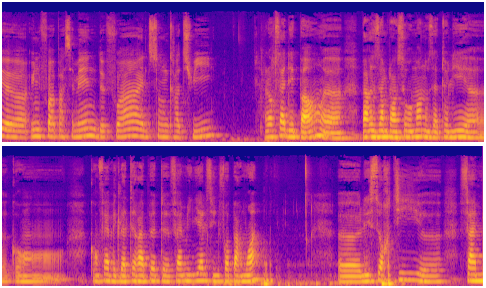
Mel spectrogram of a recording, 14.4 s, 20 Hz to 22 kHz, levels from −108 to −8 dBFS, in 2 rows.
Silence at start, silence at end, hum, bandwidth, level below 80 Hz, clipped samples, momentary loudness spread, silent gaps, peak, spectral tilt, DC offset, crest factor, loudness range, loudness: 0 s; 0 s; none; 16.5 kHz; -52 dBFS; under 0.1%; 14 LU; none; -8 dBFS; -6.5 dB/octave; under 0.1%; 18 dB; 6 LU; -26 LUFS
